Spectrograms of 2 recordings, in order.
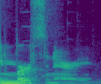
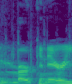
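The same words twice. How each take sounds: First: The middle C is pronounced like an S sound. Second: The middle C is pronounced like a K sound. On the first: The speaker calls it right. "you say mercenary" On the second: The speaker calls it wrong. "You don't say mercenary"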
